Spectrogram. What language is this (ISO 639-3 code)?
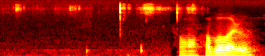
asm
